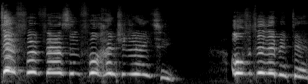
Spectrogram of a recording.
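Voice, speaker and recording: This put-on character voice sits at an extremely high pitch and sounds squeaky. It moves at a fairly quick pace. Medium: read story. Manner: reporting numbers, anxious.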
